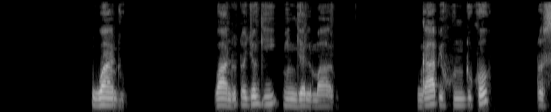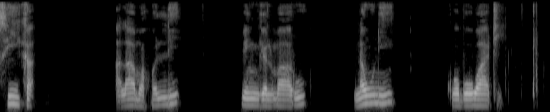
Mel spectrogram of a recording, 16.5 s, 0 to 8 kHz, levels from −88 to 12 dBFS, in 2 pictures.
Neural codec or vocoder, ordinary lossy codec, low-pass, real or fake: vocoder, 22.05 kHz, 80 mel bands, Vocos; MP3, 48 kbps; 7.2 kHz; fake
